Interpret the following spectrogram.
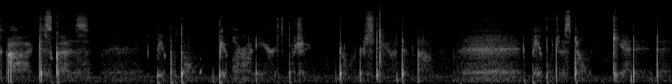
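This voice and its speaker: A woman hosts an ASMR livestream in a hushed, airy whisper. Her delivery is casual and candid, rambling along as if thinking out loud. Any voiced sounds sit on the high side. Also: poor audio. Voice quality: soft breathy whisper. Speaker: livestream host.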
